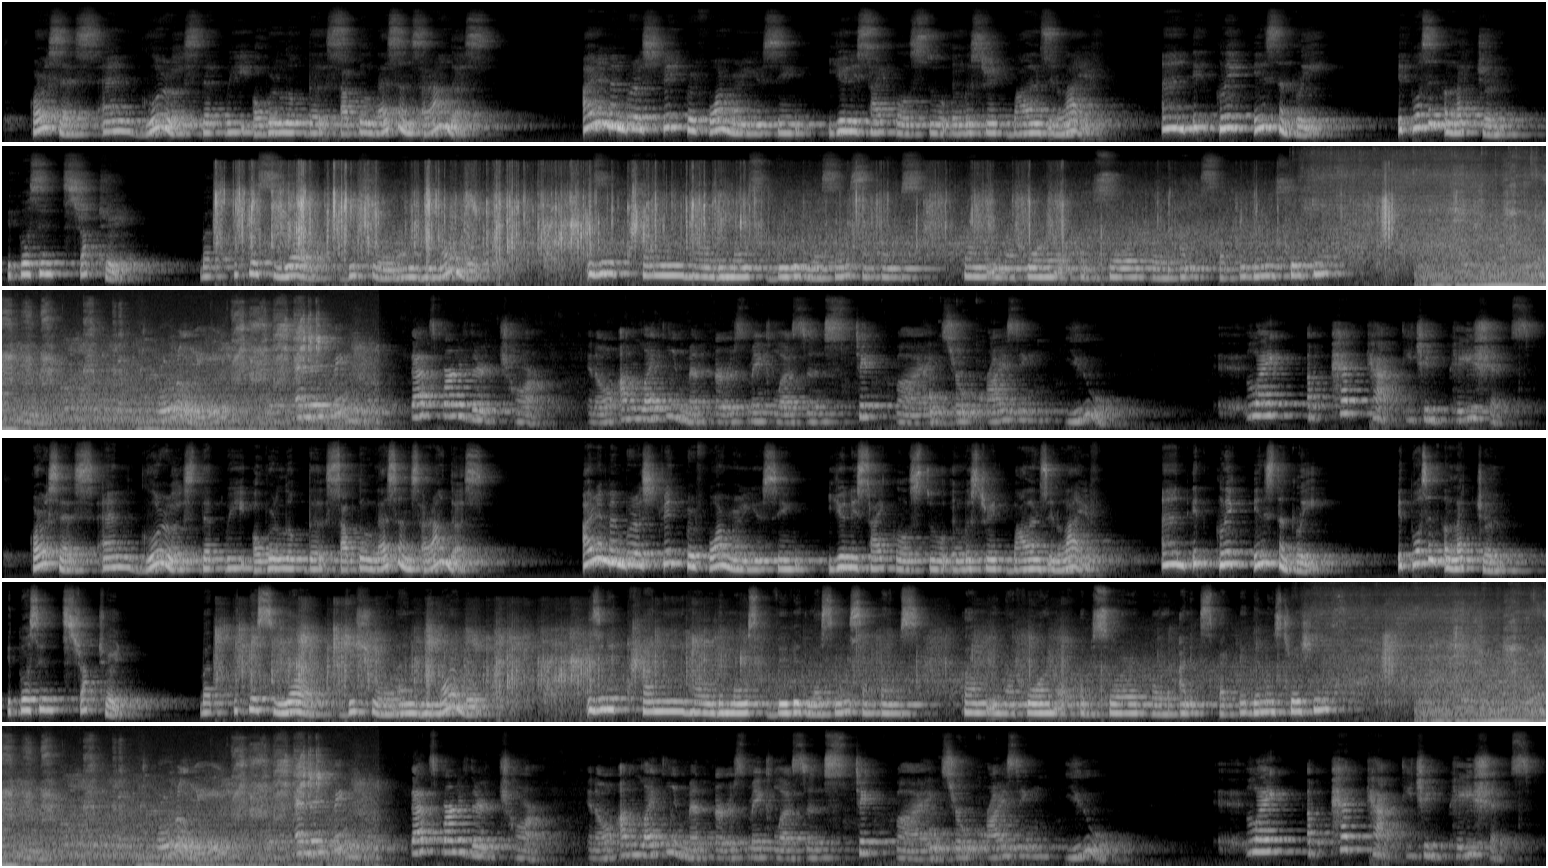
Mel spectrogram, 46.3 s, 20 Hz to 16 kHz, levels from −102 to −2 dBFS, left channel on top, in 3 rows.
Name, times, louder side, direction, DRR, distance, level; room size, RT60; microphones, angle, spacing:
voice 1, 0.3-4.8 5.8-8.0 8.3-10.9 11.6-11.9 12.2-13.2 14.0-15.0 15.6-16.7 17.4-17.5 17.9-20.2 21.3-24.6 25.0-28.8, right 2 dB, 55° right, 5 dB, 1.2 m, -39 dB
sound 1, 17.5-30.8, left 8 dB, 80° left, 1.0 m, -44 dB
Sink (filling or washing), 28.3-31.7 34.1-34.2 36.1-36.3 36.8-36.9 37.7-37.8 38.5-38.6 39.3-41.2, left 1 dB, 35° left, 5.4 m, -53 dB
Bird, 29.6-34.6, left 1 dB, 5° left, 1.0 m, -46 dB
voice 2, 31.0-31.3 32.4-33.2 33.8-34.4 35.0-36.3 36.7-41.9 43.0-43.6 43.9-46.1, equal, 15° right, 0 dB, 2.2 m, -46 dB
15.0 x 9.5 x 4.8 m, 1.0 s
head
